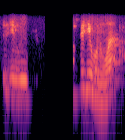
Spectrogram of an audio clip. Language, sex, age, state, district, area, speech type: Bodo, male, 30-45, Assam, Baksa, urban, conversation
